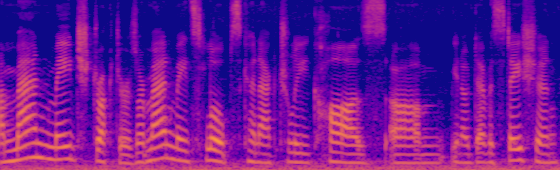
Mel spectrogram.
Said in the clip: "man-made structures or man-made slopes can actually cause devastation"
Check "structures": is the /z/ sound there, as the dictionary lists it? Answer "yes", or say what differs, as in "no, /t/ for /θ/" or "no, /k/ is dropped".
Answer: yes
